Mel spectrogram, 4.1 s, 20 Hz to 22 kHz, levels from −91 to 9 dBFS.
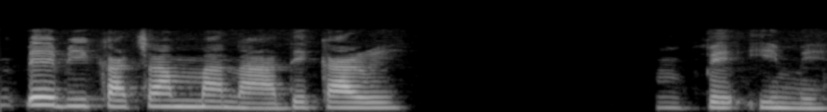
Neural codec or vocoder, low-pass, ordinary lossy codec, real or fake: none; none; none; real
